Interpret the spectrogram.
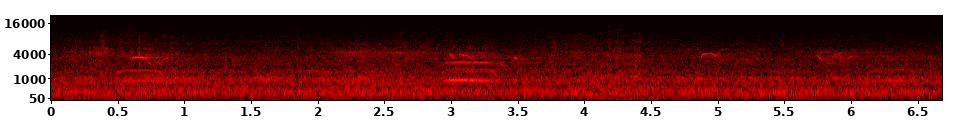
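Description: Short bird calls from the wetland, scattered a few seconds apart, each a brief curved note. The clearest come just under a second in and about three seconds in, over a steady faint outdoor hiss.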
